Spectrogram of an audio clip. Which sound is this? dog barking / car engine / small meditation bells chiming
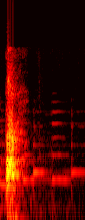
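dog barking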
